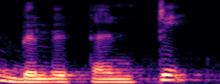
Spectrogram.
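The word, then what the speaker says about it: dilettante: Option A विद्यार्थी शब्द के प्रोनंसिएशन पर भी ध्यान दें। उच्चारण है डिलिटेंटी।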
